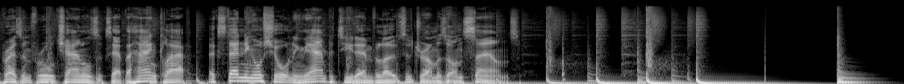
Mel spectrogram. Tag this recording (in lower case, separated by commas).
drum machine, musical instrument, music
